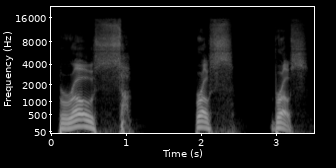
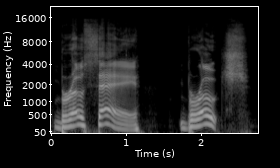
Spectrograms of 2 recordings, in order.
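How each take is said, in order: First: "bros" said with a long O and a plain S, rhyming with gross; "bros" like gross, one syllable, S at the end; correct pronunciation. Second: "Brose, brooch." said the way others mangle it; "brooch" with a fancy foreign ending; wrong fancy pronunciation. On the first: Shown as a demonstration. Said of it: "That's how you say it". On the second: Retold or imitated. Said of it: "And they're like".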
